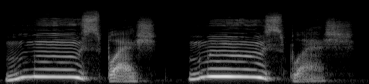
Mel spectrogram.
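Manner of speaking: long moos, each ending in a splash; big stretched cow moos; cow mooing. Acted. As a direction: draw out the moo like a cow, then splash. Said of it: "Cow says".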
